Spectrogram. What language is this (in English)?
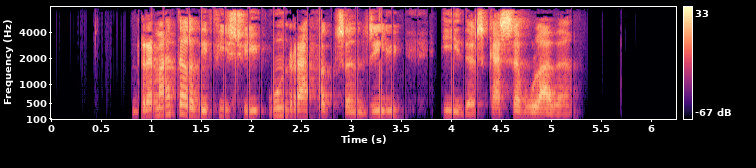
Catalan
